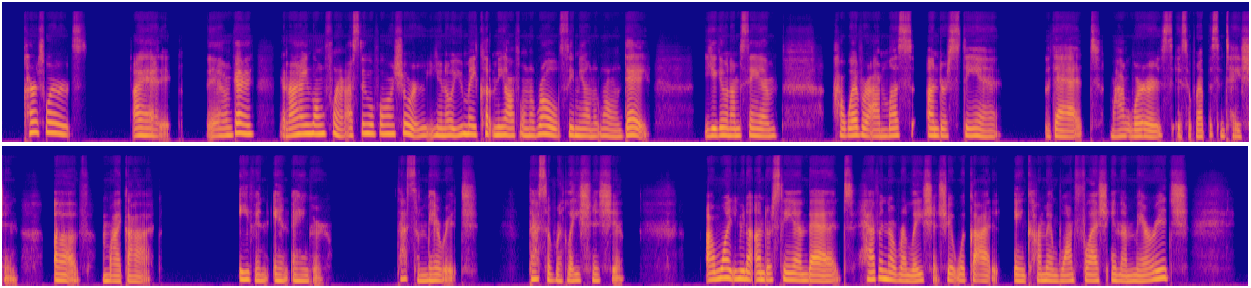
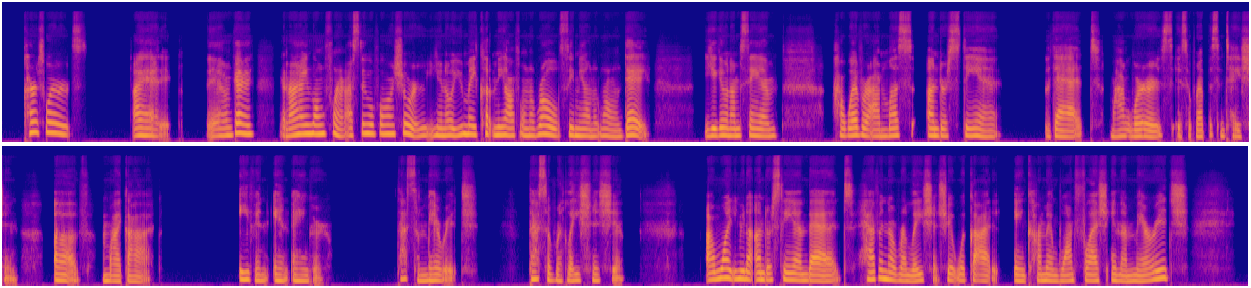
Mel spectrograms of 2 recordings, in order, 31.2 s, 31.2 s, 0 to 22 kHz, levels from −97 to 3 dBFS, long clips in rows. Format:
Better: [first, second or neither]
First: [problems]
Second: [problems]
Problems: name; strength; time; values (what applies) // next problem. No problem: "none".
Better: neither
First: none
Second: none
